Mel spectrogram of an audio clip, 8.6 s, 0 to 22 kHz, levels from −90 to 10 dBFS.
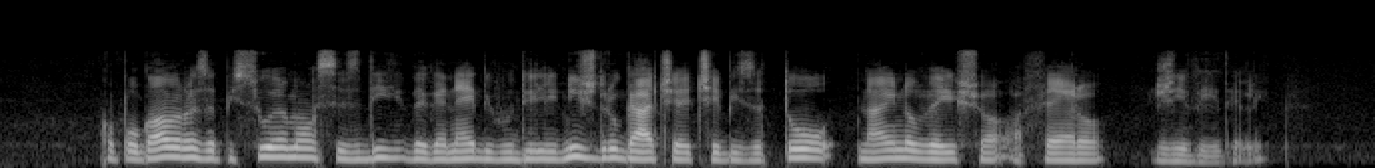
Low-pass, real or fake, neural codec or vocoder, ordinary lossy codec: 7.2 kHz; fake; codec, 16 kHz, 4 kbps, FunCodec, trained on Chinese and English, 50 frames a second; none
